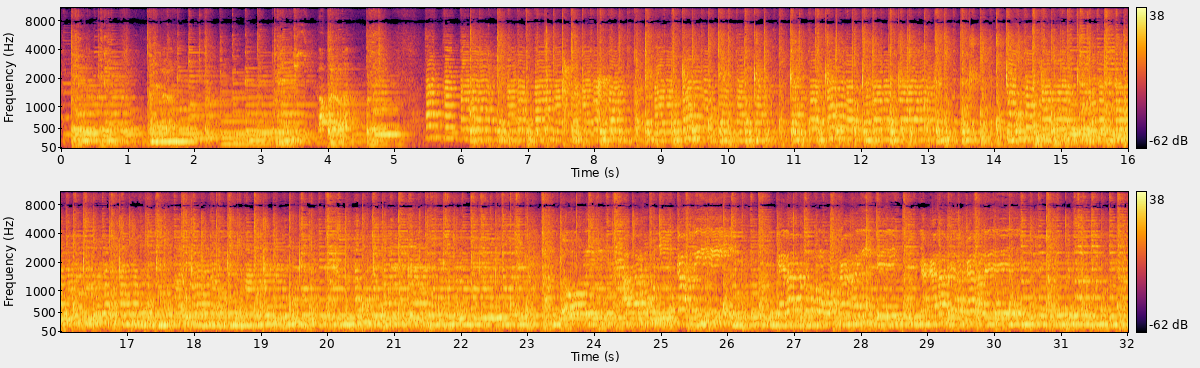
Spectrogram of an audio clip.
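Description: Spanish guitar played by hand. It opens with a few separate chords, then settles into continuous, percussive strumming that holds a steady, even rhythm through the second half.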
